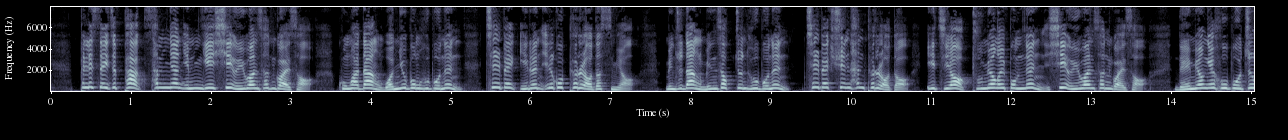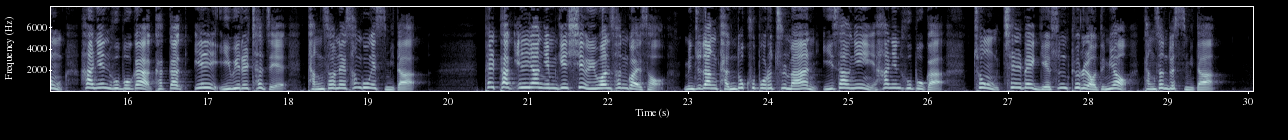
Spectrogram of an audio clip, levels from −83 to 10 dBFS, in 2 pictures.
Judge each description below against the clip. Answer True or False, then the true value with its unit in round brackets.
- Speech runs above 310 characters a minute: False (255 characters per minute)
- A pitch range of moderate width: True (4.3 semitones)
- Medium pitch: False (335 Hz)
